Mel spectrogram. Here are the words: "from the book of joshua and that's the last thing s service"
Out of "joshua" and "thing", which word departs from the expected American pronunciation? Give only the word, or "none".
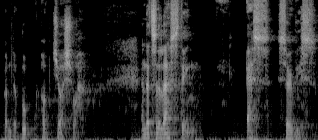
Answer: none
